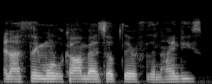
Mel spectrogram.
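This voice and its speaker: A man's voice: mid-range voice, completely flat delivery, very fast, clean tone, dry recording. Man chatting, close dry sound. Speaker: podcast panelist. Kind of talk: casual opinionated chat.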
